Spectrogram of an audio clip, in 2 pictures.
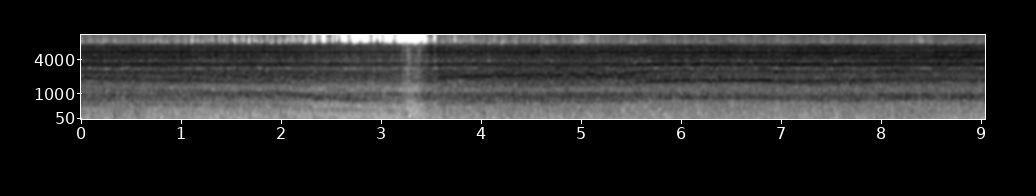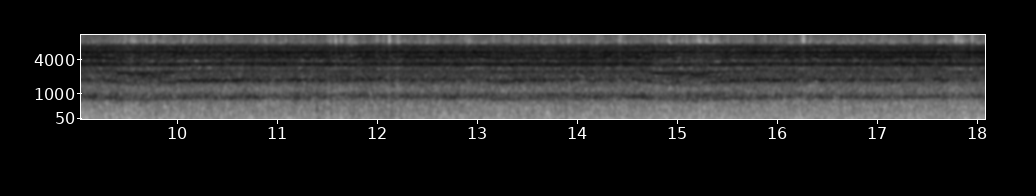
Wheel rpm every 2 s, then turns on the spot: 0, 50, 210, 220, 230, 230, 230, 220, 230.
none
